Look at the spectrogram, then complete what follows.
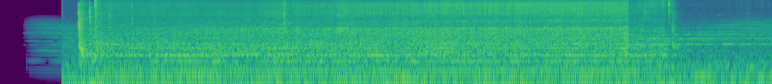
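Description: Futuristic city ambience sound effect: a steady wash of traffic-like noise with low hums, opening with a sharp click. The noise cuts off near the end, leaving sustained synth tones.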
